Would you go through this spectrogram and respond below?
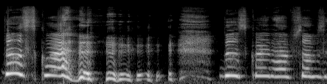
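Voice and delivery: words broken by real laughter, slow; laughing too hard to get it out. Real, not acted. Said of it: "I'm laughing".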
